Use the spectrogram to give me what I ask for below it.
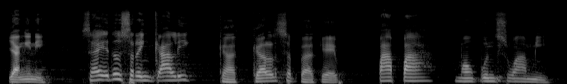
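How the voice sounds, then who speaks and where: A middle-aged man preaching a sermon in an animated way, dropping in slang. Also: a little high, a little slow. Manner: animated, mixes in Javanese slang, acts out his own scolding. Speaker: pastor. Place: church hall. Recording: long hall reverb.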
